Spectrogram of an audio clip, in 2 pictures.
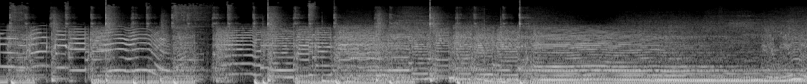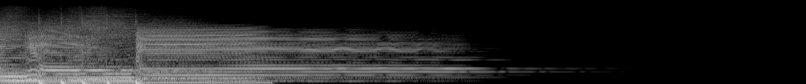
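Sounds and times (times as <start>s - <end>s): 
snapper test tone at medium gain: 0.0s - 10.8s.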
